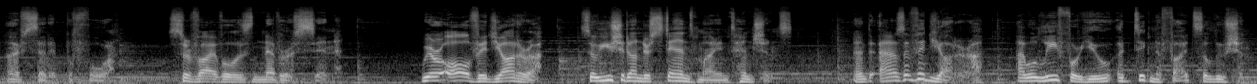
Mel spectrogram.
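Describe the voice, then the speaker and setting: Haughty scheming elder, very animated. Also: male voice, medium pitch, measured pace, pauses often. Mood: smug, formal. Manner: haughty, theatrical, formal. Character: scheming, self-righteous male elder villain of a dragon clan. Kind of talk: video game voice acting. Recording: game music behind the voice.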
